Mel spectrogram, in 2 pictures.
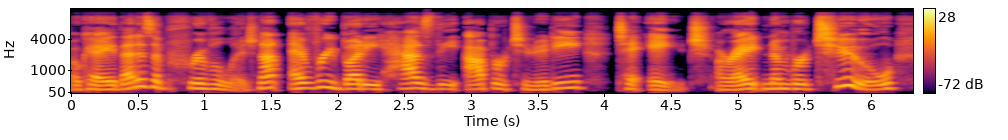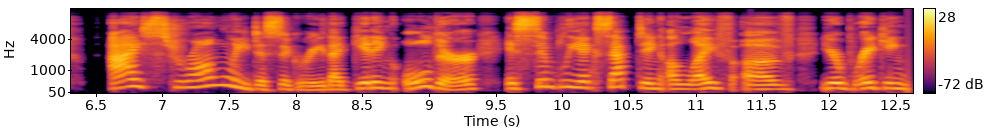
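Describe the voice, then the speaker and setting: A woman's voice: mid-range voice, fairly bright tone. A woman in her thirties hosting a solo podcast, talking casually and upbeat, with many fillers and frequent laughs. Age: 30s. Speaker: podcast host and health coach.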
